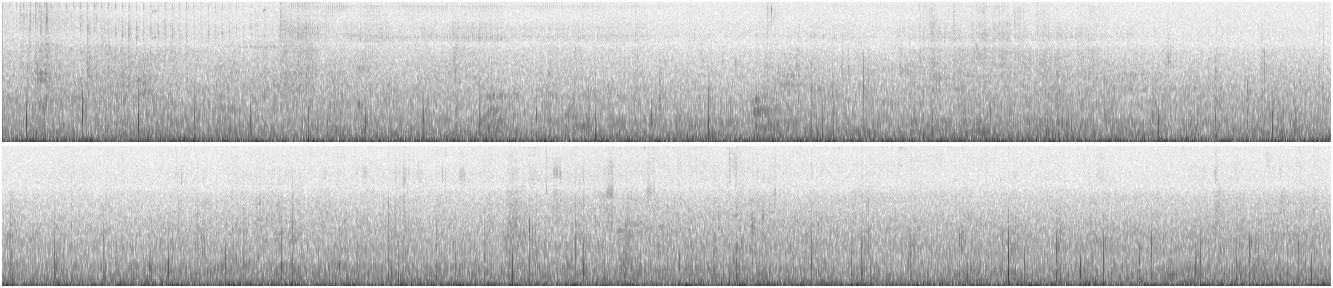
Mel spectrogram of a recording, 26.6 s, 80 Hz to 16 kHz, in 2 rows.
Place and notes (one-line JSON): {"title": "cologne, mediapark, gang zwischen gebäuden", "date": "2008-09-19 19:03:00", "description": "gang auf steinboden zwischen halligen steinverkleideten höheren neubauten\nsoundmap nrw:\nprojekt :resonanzen - social ambiences/ listen to the people - in & outdoor nearfield recordings", "latitude": "50.95", "longitude": "6.95", "altitude": "52", "timezone": "Europe/Berlin"}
